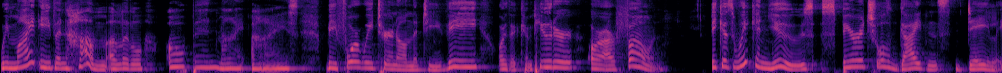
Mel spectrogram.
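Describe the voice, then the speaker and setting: A woman speaks at a medium pitch with very wide pitch swings and a very slow pace. Her tone is dark and mellow, and somewhat breathy. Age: 80s+. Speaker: pastor. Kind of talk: sermon.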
